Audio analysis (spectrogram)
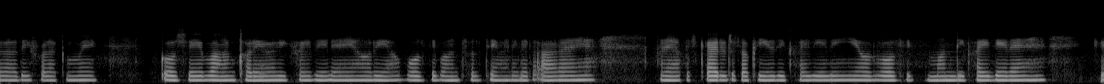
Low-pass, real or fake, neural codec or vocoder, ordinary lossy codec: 5.4 kHz; fake; codec, 16 kHz, 0.9 kbps, LongCat-Audio-Codec; none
